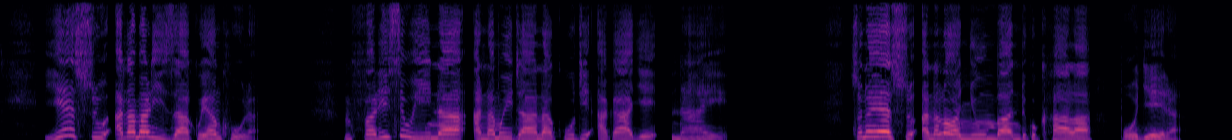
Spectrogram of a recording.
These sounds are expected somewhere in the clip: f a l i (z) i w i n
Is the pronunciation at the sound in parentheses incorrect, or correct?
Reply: incorrect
